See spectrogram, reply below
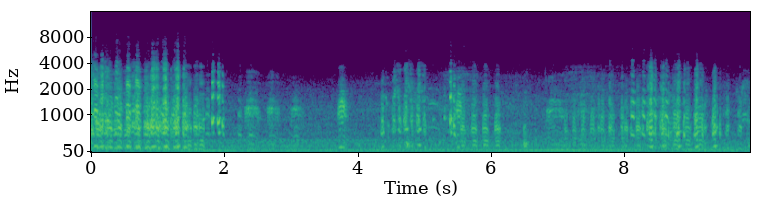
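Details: Backyard Toulouse geese open with a dense cluster of raucous honks, then trade spaced, shorter nasal calls, picking up again toward the end; a low steady hum runs underneath.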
